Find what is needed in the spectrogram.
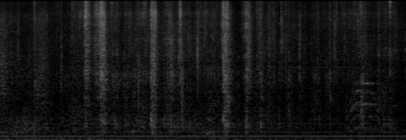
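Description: Small plastic packets crinkling as they are handled and opened by hand, a run of irregular rustles and crackles.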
